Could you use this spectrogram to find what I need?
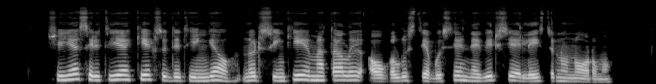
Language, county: Lithuanian, Telšiai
